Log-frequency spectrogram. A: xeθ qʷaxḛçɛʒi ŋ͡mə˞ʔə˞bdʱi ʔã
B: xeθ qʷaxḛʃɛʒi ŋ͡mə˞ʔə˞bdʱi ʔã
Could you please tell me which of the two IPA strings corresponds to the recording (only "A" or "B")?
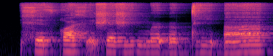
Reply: B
